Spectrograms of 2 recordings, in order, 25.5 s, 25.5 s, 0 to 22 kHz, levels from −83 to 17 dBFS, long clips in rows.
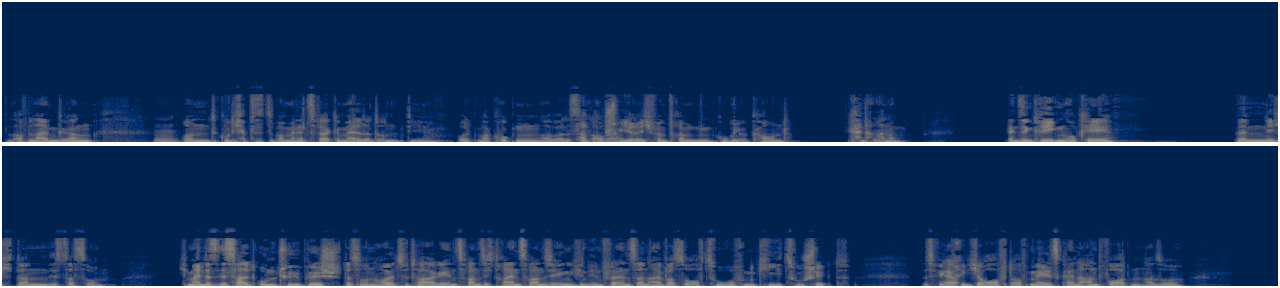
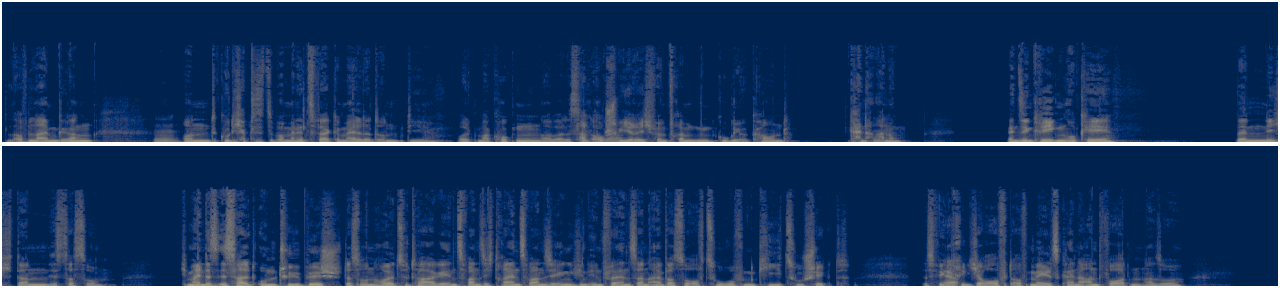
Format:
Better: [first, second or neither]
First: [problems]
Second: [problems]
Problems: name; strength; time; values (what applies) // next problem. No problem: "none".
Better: second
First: garbled, watery; badly; nothing above 7.5 kHz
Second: garbled, watery; slightly; nothing above 15.5 kHz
